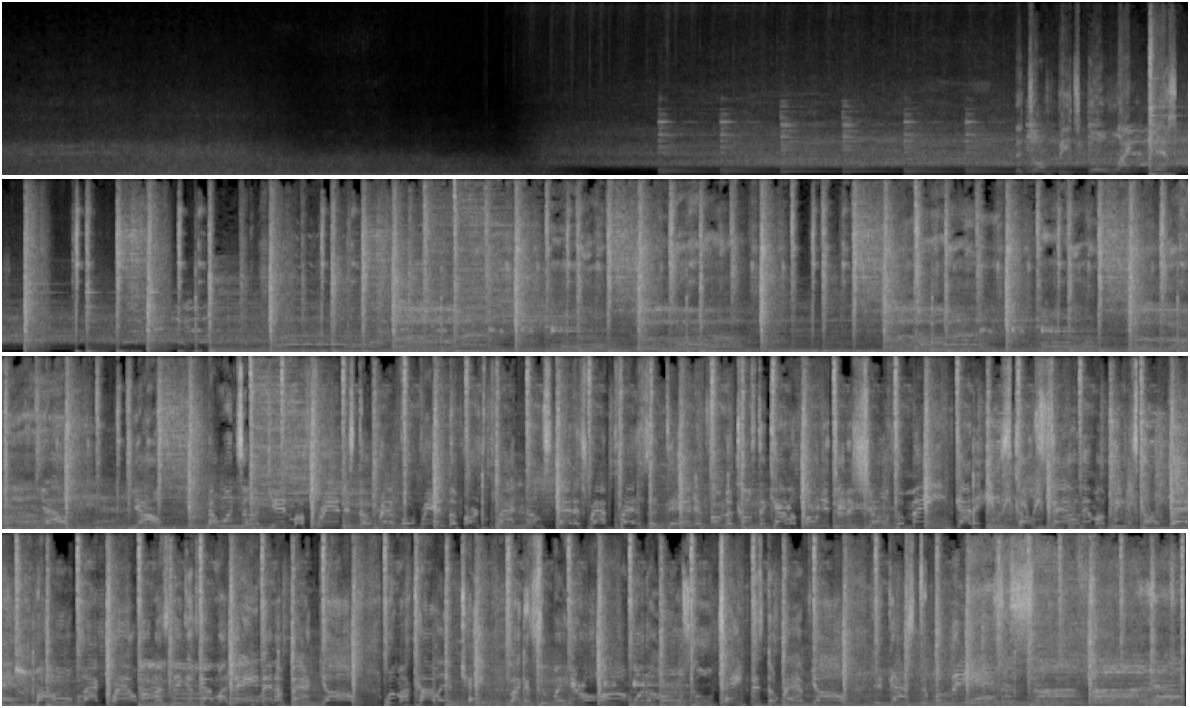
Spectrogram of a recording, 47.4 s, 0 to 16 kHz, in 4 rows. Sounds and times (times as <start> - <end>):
Music: 5.4 - 47.4.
